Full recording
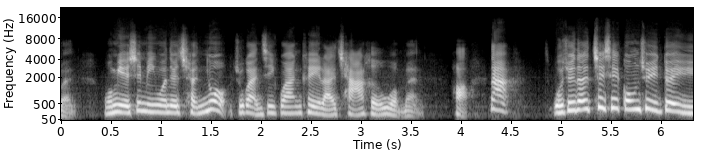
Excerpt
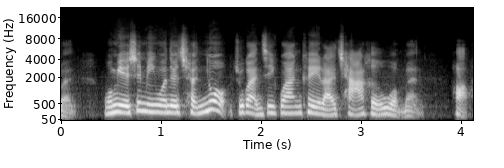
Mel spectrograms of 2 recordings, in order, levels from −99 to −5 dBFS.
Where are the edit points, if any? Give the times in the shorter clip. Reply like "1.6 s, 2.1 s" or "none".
none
